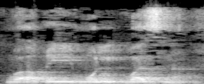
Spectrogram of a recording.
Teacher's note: اقیمو میں حمزہ اقصی حلق سے ادا کریں گے ، جلدی پڑھیں گے، قاف پر پڑھیں گے، قی یا مدہ · نہیں پڑھیں گے، وَأَقِيمُوا الْوَزْنَ، واو کو زا سے ملائیں گے، تیز سفید کی آواز سے زا ادا ہوگا · قی یا مدہ ہے، 2 حرکات لمبا کریں گے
